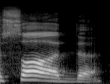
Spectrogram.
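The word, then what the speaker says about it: صاد: Le sod. Le sod, cette lettre-là, est le S emphatique, c'est-à-dire le S prononcé de façon grave.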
